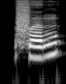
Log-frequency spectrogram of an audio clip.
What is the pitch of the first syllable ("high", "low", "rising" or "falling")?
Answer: rising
